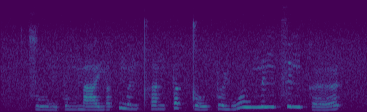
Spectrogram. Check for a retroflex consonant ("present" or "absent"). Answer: absent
